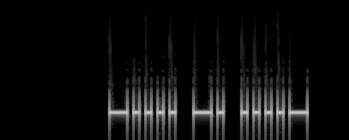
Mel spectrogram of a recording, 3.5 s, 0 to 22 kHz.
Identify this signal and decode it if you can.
Morse code, heard as a keyed tone, about 20 wpm, 700 Hz. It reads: 6N4
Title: Common Cut Numbers - 3-Digit 20wpm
